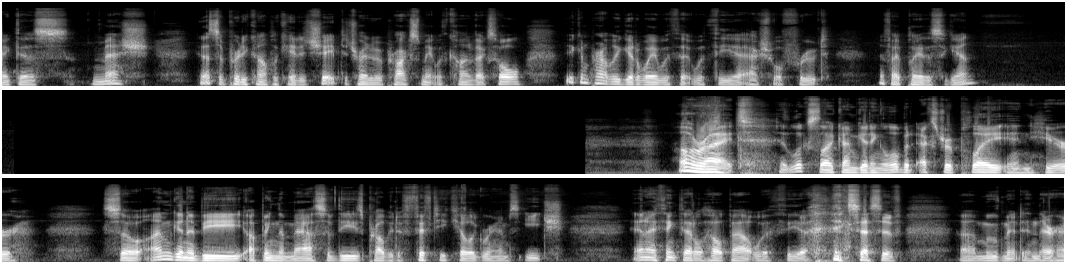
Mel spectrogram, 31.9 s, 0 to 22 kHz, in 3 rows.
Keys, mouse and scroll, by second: 0.8 click, 1.5 click, 1.5-3.2 middle drag, 3.4 scroll down 1, 4.3-4.7 scroll up 2, 4.9 scroll down 2, 8.1 click, 11.1 click, 11.5 click, 11.8 middle click, 13.1 click, 13.4 Return, 13.9 click, 14.0 click, 16.3 click, 16.4 click.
